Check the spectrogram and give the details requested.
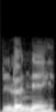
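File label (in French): "nez", French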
